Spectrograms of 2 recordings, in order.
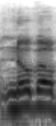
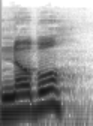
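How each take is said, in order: First: It is said as the usual prize name Nobel. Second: It is said like the ordinary word noble. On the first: "Nobel Peace Prize" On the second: "She said noble"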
